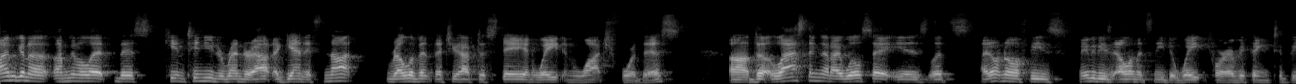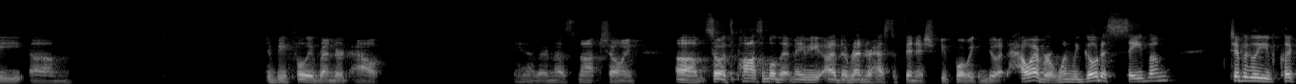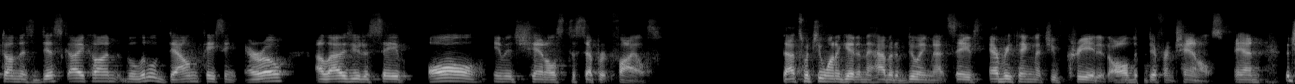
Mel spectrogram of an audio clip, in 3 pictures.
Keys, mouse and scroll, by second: 1.9-5.3 drag, 9.0 click, 9.8 click, 11.7 click, 14.4 click, 15.7 click, 17.6 click, 19.4 click, 20.7 click, 28.3 click, 32.8 click.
